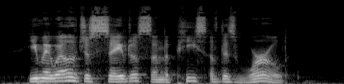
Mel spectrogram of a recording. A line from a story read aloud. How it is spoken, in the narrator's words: von Leto Vorbeck exclaimed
